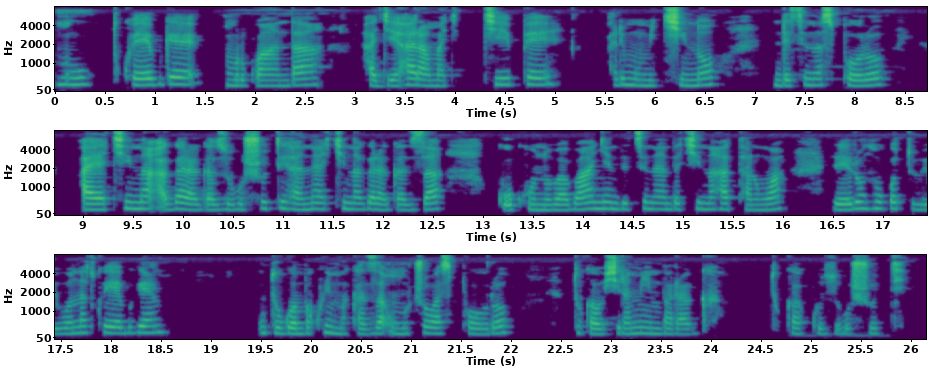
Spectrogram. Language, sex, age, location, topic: Kinyarwanda, female, 18-24, Nyagatare, government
